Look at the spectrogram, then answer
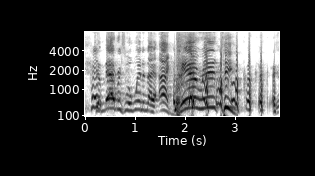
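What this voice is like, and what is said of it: Charles Barkley impression. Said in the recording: “In my Charles Barkley voice.”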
